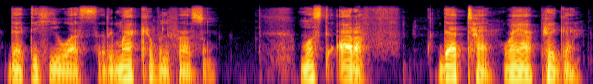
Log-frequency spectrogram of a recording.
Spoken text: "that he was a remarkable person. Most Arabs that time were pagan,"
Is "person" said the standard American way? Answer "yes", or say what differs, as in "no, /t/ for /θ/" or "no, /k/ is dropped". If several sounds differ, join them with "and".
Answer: no, /f/ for /p/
